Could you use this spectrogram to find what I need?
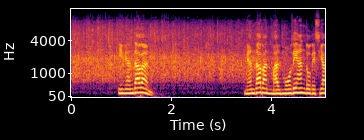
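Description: A man speaks steadily through a microphone and loudspeakers in a large hall.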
